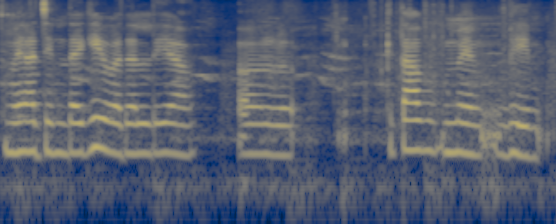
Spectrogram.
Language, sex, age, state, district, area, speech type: Urdu, female, 18-30, Bihar, Khagaria, rural, spontaneous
